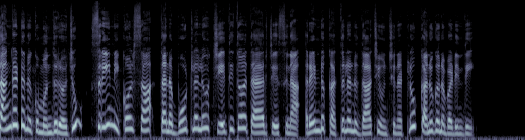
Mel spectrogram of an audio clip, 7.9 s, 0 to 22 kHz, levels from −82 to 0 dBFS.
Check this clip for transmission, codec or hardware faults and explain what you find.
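One fault turns up: a single dropped-samples click at 7.05 s. This is likely caused by roughly two samples going missing, so the waveform jumps abruptly. That shows as a thin vertical spectrogram line.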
